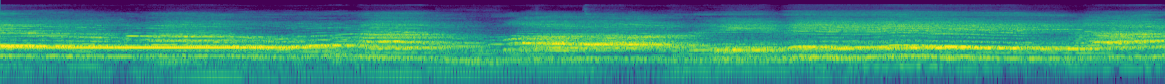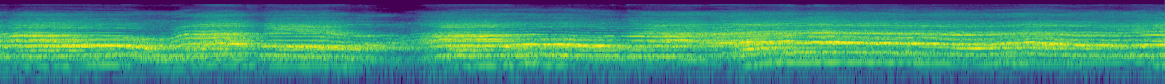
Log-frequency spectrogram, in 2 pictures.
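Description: A group of children and their teacher reciting the Qur'an together in unison, in melodic tilawah style, with long held notes and two short pauses.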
